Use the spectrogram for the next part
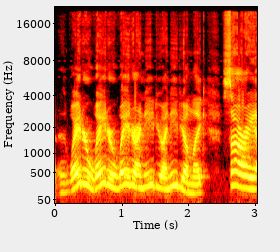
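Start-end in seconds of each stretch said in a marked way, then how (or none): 0.1-2.0 high whiny customer calls; mock needy customers. Mimicking restaurant customers, high and whiny. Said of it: "I have tables all like". 2.5-3.0 mock sorry. Mocking quitting.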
